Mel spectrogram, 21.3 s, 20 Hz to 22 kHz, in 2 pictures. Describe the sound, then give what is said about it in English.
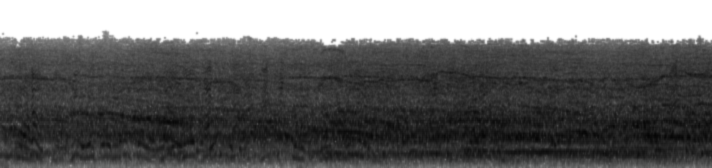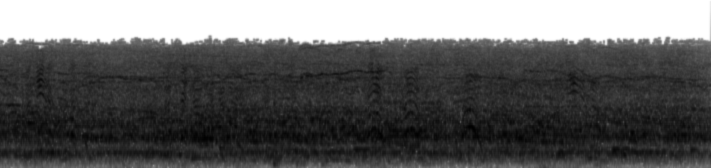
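A large crowd at the 1956 Newport concert boos and shouts as George Ween tries at the mic to end the concert, a dense, continuous roar that stays loud and steady throughout, with scattered yells rising out of the mass of voices. “And here you are at the mic trying to end the concert as people start booing you.”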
